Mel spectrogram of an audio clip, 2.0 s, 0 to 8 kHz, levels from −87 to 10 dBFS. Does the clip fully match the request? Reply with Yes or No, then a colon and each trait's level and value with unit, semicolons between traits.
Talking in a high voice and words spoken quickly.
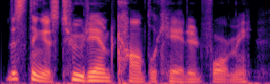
No: low, 120 Hz; fast, 235 wpm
